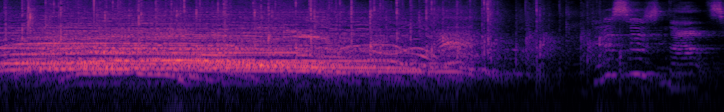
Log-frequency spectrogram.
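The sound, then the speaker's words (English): Audience cheering and shouting in a loud, sustained burst as a vote for astronaut ice cream, fading after about two seconds into scattered voices. “Everyone said Dippin' Dots, but then everyone cheered for astronaut ice cream.”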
